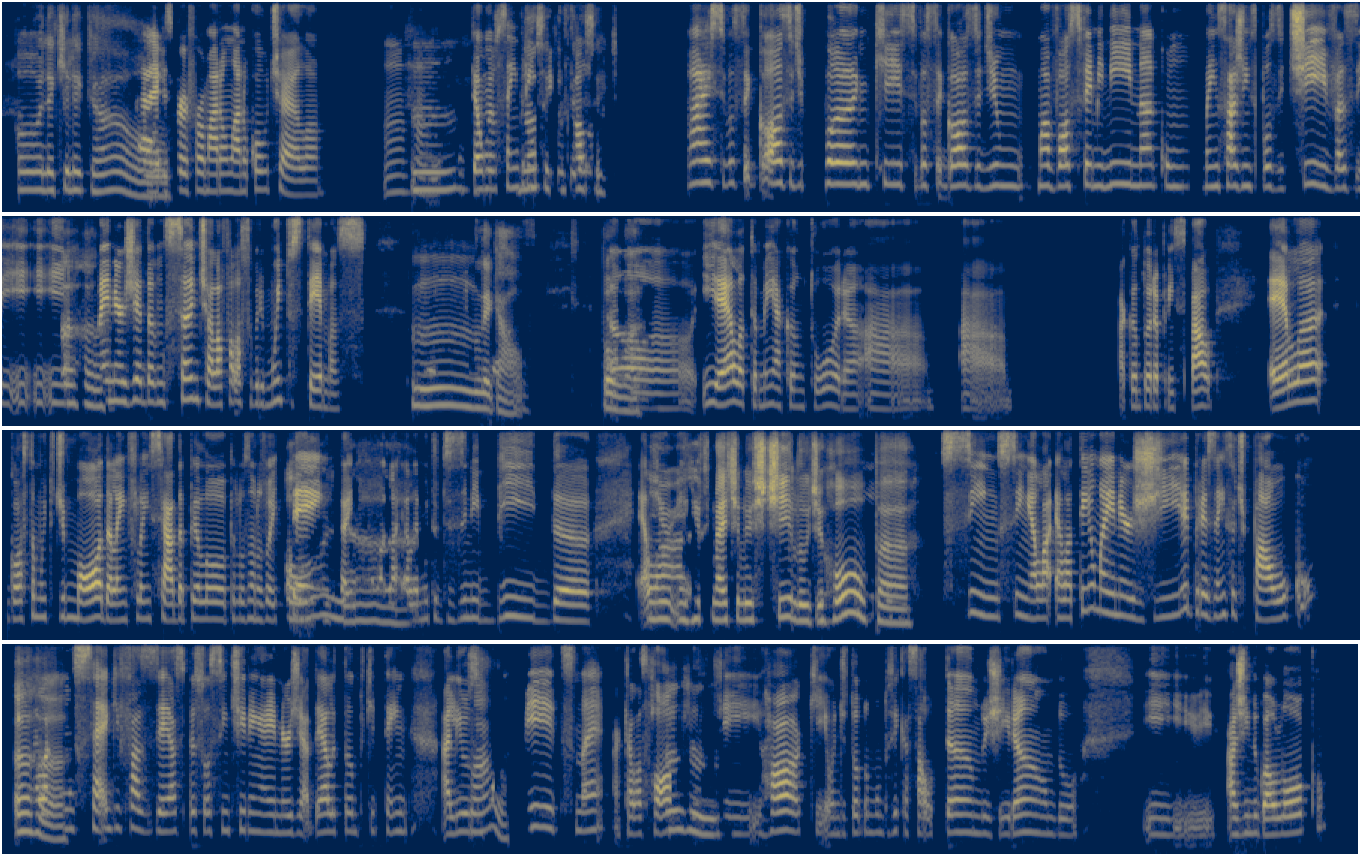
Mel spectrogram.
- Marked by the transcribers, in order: in English: "mosh pits"
- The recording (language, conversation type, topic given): Portuguese, podcast, Como você escolhe novas músicas para ouvir?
